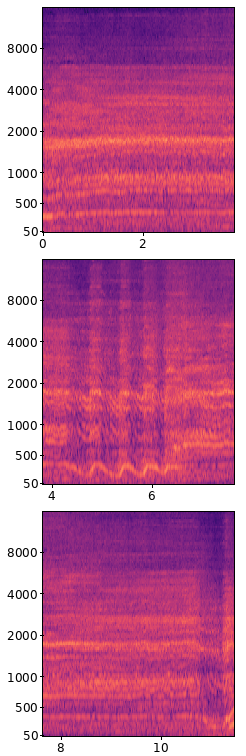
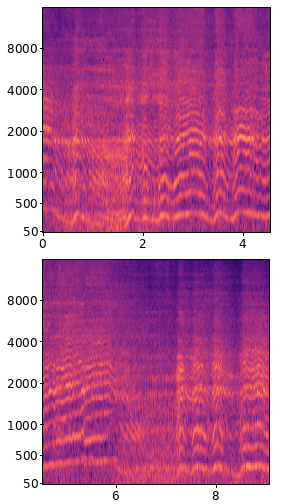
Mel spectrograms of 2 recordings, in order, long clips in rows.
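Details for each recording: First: HPI K4.6 nitro engine in a Savage 21 monster truck, cold during warm-up on a wet morning: high buzzy engine rises and falls with a blubbery edge and won't rev cleanly at full throttle, running extremely rich; it speeds up as it warms. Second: HPI Savage 21 monster truck with K4.6 nitro engine after low- and high-end needle tuning, not run flat out, one tire off rim, fuel low: high buzzing that climbs and drops cleanly through gear changes, no bogging; tune more or less perfect.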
